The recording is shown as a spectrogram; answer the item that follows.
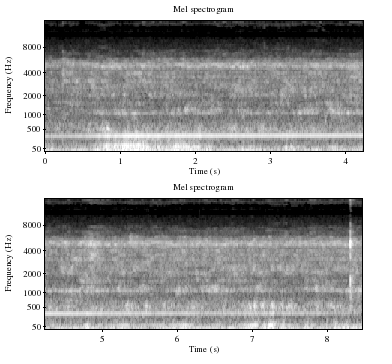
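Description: Quiet room tone with a faint steady hum, one unchanging pitch, over low background noise.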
